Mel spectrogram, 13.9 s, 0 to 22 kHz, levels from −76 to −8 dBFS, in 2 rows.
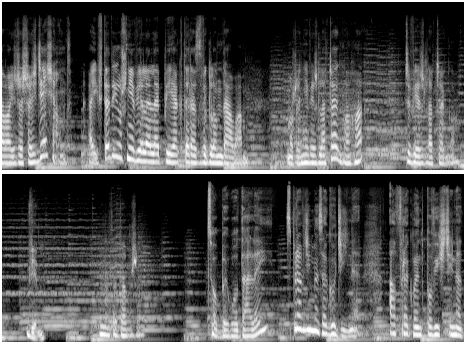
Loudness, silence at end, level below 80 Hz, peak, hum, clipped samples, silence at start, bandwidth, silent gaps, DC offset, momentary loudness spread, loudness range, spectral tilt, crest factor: -14 LUFS; 0 s; -34 dBFS; 0 dBFS; none; under 0.1%; 0 s; 17 kHz; none; under 0.1%; 13 LU; 5 LU; -5 dB/octave; 14 dB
